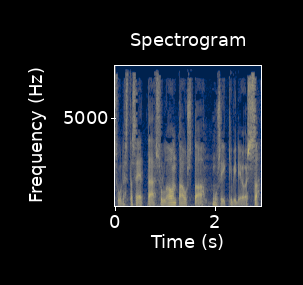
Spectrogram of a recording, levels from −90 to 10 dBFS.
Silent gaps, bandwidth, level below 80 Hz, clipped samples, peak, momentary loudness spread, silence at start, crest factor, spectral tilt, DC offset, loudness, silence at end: none; 8 kHz; -50 dBFS; under 0.1%; -2 dBFS; 7 LU; 0 s; 20 dB; -3.5 dB/octave; under 0.1%; -22 LUFS; 0.05 s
